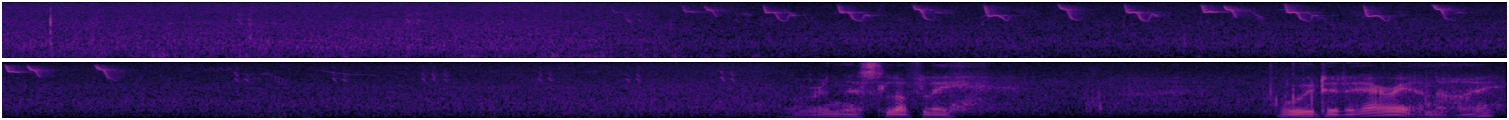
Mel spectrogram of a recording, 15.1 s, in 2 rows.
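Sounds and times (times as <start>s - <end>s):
light wind noise: 0.0s - 15.0s
songbird singing high notes: 3.0s - 11.3s.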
